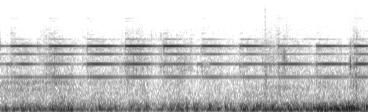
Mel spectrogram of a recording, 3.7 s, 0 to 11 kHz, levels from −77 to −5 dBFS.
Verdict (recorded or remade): recorded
